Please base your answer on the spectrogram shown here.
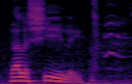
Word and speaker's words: Dvalishvili: Dvalishvili. Marab Dvalishvili. So you just don't pronounce the D? Mm-mm. Dvalishvili. You got that silent is he D.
